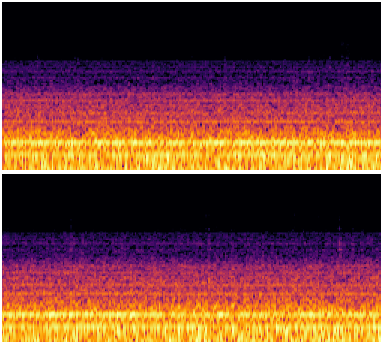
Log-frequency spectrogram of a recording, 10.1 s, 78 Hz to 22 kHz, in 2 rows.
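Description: Cummins 5.9-litre 12-valve straight-six turbo-diesel of a 1993 Dodge Ram 250 pulling the truck at a steady cruise, heard from inside the cab with road rumble. The engine note holds at an even pitch, with no shift or rev change.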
